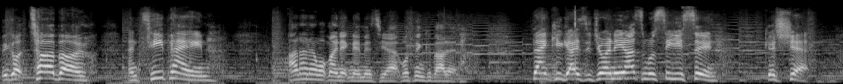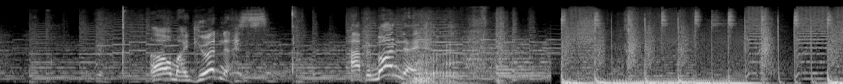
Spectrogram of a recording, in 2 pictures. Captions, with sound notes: we got Turbo and T-Pain. I don't know what my nickname is yet, we'll think about it. Thank you guys for joining us and we'll see you soon. Good shit. - Good job. (clapping) - Oh my goodness. Happy Monday. (energetic music)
